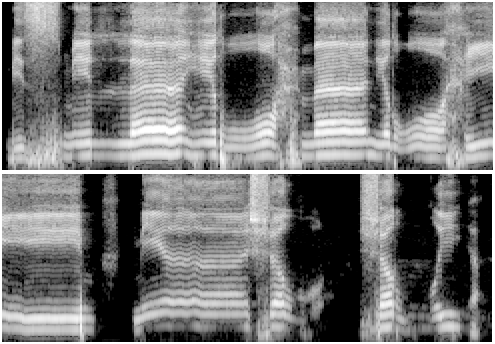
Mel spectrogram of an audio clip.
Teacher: Nah, getarnya ada nampak ya. Tapi saat bertasydid ra itu getarnya harus samar.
